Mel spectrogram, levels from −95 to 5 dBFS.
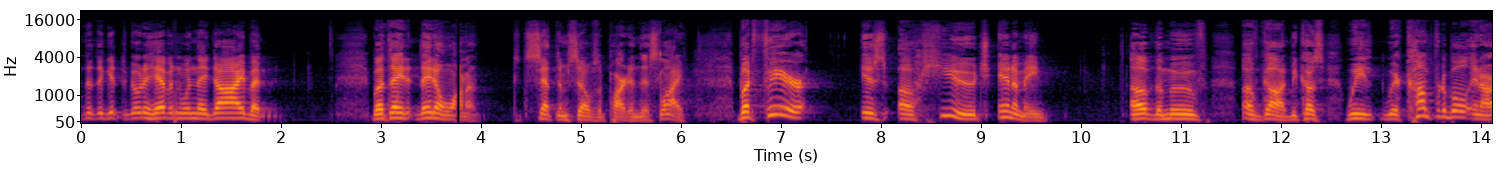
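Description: The program likely twice failed to fill its output buffer in time, leaving a block of digital silence. At 0.93 to 0.95 s, after "get to go to", a 23 ms gap fits a 1024-sample buffer. At 3.75 to 3.79 s, after "but they they don't", comes a 34 ms hole.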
